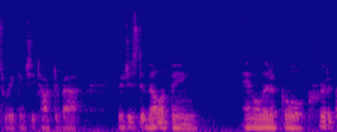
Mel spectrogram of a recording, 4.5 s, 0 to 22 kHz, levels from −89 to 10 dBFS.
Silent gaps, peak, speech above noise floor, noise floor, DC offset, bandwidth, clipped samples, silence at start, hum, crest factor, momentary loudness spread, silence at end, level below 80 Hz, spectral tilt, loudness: none; -28 dBFS; 29 dB; -73 dBFS; under 0.1%; 15 kHz; under 0.1%; 0 s; none; 18 dB; 13 LU; 0 s; -64 dBFS; -7.5 dB/octave; -46 LUFS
